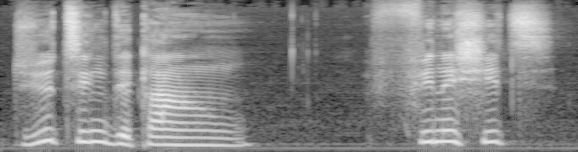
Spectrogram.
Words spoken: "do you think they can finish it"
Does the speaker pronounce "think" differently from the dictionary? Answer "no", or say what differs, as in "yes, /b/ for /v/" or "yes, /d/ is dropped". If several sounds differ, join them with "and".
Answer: yes, /t/ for /θ/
